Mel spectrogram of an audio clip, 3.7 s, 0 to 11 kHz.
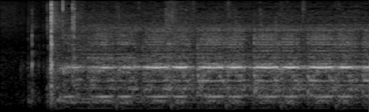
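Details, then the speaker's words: Holbrook B9 hacksaw after tightening a loose crank pin screw that caused a thumping bump: even saw strokes just under two per second, light mechanical whir, no thump at stroke reversal; running smoothly and much quieter. "that bump has completely gone so they go lovely there she is folks all back together in much quieter just a loose crank pin"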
